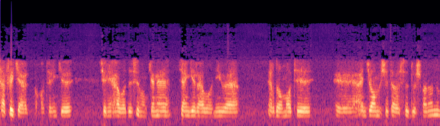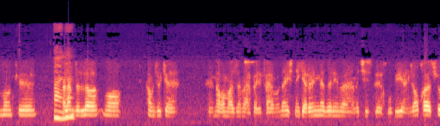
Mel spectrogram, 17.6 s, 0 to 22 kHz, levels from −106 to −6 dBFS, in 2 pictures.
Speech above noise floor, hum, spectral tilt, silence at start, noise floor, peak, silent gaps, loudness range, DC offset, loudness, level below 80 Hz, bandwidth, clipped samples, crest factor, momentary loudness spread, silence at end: 28 dB; none; -6.5 dB/octave; 0 s; -45 dBFS; 0 dBFS; none; 5 LU; under 0.1%; -18 LUFS; -56 dBFS; 11.5 kHz; under 0.1%; 18 dB; 11 LU; 0 s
